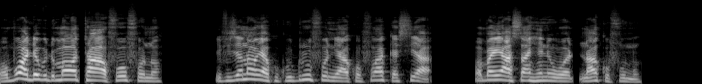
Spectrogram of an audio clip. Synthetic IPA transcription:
wɔ˨bʊ˦a˨de˦we˨dʊ˨mã˦wɔ˦tʰaː˦˨ɔ˨fʊ˦fʊ˨˦nʊ̃˦ | e˨fi˨s̬ɛ˦nã˦wɔ˨jɛ˨a˨kʊ˨kʰu˨du˦u˦fʊ˦nɪ̃˨a˨kʰʊ˨fʊ̃˦a˦kʰɛ˨sɪ˦a̰˨ | wʔɔ̰˦bɛ˦jɛ˦a˨sã˦ɦɪ̃˦nɪ̃˦wɔ˨nã˨˦kʰɔ˨fʊ̃˦mũ˨

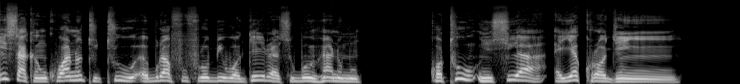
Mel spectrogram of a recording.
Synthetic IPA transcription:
i˦sa˨kŋ̩˨kʰʊ˦a˦nʊ̃˦tʰu˨tʰu˦˨æ˨bu˦ɾa˦fʊ˦fʊ˦ɾo˦bi˦wɔ˨ɡe˦ɾa˨sʊ˨bõ˦n˦ɦᶣã˦nʊ̃˦mũ˦ | kʰɔ˨tʰʊ˦˨n̩˨su˦a˨ɛ˨jɛ˦kʰʊ˨ɾɔ˨d͡ʑɪ̃˦n

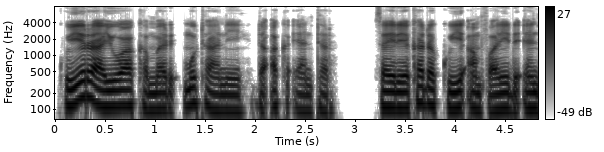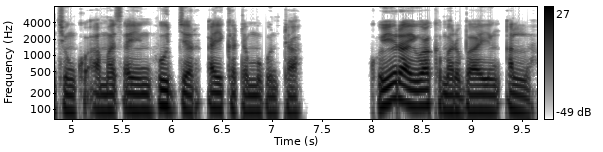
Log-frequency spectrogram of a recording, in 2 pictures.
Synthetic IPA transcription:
kʷu˨ji˦ɽaː˨jʊ˦waː˦kɐ˨mɐ˦rmʊ˦taː˨neː˦da˨ʔa˦ka˨jɐ˦ntɐ˦r | sa˦jdeː˦kɐ˦da˨kʷu˨ji˦ʔa˨mɸaː˨niː˦da˨j̰ɐ˦nt͡ʃɪ˨ŋkʷṵ˨ʔa˨mɐ˦sʼɐ˦jɪ˦ŋhʊ˦d͡ʒːɐ˨rʔa˦jkɐ˨tɐ˦mːʊ˨ɡʷʊ˦ntaː˦ | kʷu˨ji˦ɽaː˨ju˦waː˦kɐ˨mɐ˦rbaː˦jɪ˦ŋʔa˦lːaː˨

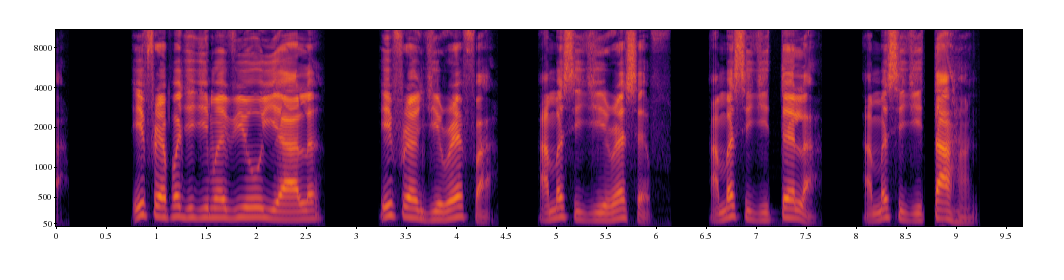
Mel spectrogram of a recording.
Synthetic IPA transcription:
i˦fɾa˨mɸɛ˦d͡ʑi˦d͡ʑi˦mɛ̃˨vi˦wo˦ji˨a˨lɛ˦ | i˦fɾa˨md͡ʑi˨ɾe˦fa̰˨ | a̰˨mɛ̃˨si˨d͡ʑi˨ɾe˦sɛ̰˨f | a̰˨mɛ̃˦si˨d͡ʑi˨t̪ɛ˦la̰˨ | a̰˨mɛ̃˨si˨d͡ʑi˨t̪a˦ɦa̰˨n

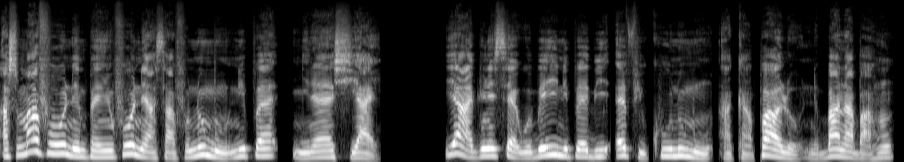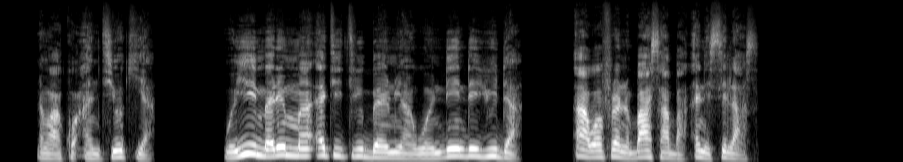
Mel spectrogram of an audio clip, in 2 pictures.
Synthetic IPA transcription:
a˨sʊ˨mã˦fʊ˦nɪ̃˨m̩˨pæ̃˨nĩ˨fʊ˦nɪ̃˨a˨sa˨fʊ˨nʊ̃˦mũ˨nĩ˦pʰæ˦ɲĩ˨nãː˦ɕi˨a˨ɪ̰˨ | jɛ˦a˨d͡ʑᶣɪ˦nɪ̃˦sɛ˦wɔ˨be˦ji˦nĩ˦pʰæ˦bi˦æ˦fi˨kʰu˦nʊ̃˦mũ˨a̰˨kʰã˨pʰa˦u˨lo˨nɪ̃˨ba˦na˨ba̰˨ɦʊ̃˦ | nã˨wɔ˨a˨kʰɔ˨ʔã˨ntʰi˨o˦kʰi˨a̰˨ | wɔ˨ji˦m̩˦mæ˨ɾĩ˦m̩˦mã˦ʔæ˦tʰi˦tʰi˦ɾi˦bæ˨nũ˨a˨wɔ̃˨n˨dɪ̃˦ndɪ˦ju˦da˨ | a˨wɔ˦fɾɛ˦nʊ̃˨ba˦sa˨ba̰˨ʔnɪ̃˨si˦la̰˨s

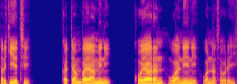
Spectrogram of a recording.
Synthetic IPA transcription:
sɐ˦ɽkʲiː˦jaː˦t͡ʃeː˦˨ | ka˨tɐ˦mbɐ˨jaː˦mɪ˦ni˨ | kʷʰoː˦jaː˦ɽɐ˨ŋwaː˨neː˦neː˨wʔɐ˦nːɐ˨nsa˦wɽɐ˦jiː˦

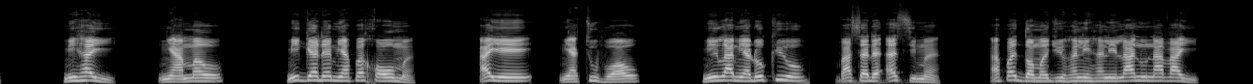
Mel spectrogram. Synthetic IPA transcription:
mĩ˦ɦɛ˦jḭ˨ | ɲã˨mɛ̃˦wo˦ | mĩ˦ɡɛ˦ɖɛ˦mĩ˦a˨ɸɛ˦xɔ˦wo˦mɛ̰̃˨ | e˦jɛ˦ | mĩ˨a˨t̪u˦βɔ˨a˨˦wo˦ | mĩ˦la˦mĩ˨a˨ɖo˦ku˦i˦wo˦ | va˦sɛ˦ɖɛ˦ʔe˦si˨mɛ̰̃˨ | ɛ̰˦ɸɛ˦d̪ɔ˨mɛ̃˨d͡ʒu˨i˨ɦɛ̃˨lĩ˨ɦɛ̃˨lĩ˨la˦nũ˦nã˦va˦jḭ˨

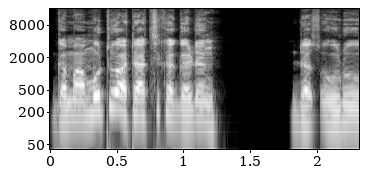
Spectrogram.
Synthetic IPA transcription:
ɡɐ˨ma˦mʊ˦tʊ˦waː˨ta˦t͡ʃɪ˦ka˨ɡɐ˨ɽɪ˦n | da˨sʼoː˨ɽoː˦

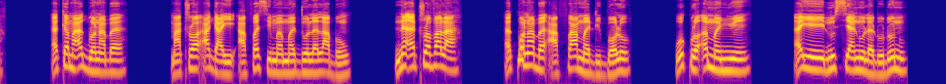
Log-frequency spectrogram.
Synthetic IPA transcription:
ɛ˦kɛ˦mã˨ɛ˦ɡ͡blɔ˨nã˨bɛ˦ | mã˨t̪ɾɔ˦ʔa̰˦ɡa˨ji˨ʔa̰˨ɸɛ˦si˨mɛ̃˨mɛ̃˨d̪o˦lɛ˨la˦bo˨˦ŋ | nɛ̃˦ɛ˦t̪ɾɔ˦va˦la˦ | ɛ̰˦k͡pɔ˦nã˦bɛ˦ʔa̰˨ɸɛ˦a˨mɛ̃˨ɖi˨ɡ͡bɔ˨lo˦ | wo˦k͡plɔ˨ʔɛ˦mɛ̃˨ɲũ˦e˦ | ḛ˦jɛ˦nũ˦si˦a˨nũ˦lɛ˨ɖo˨ɖo˦nũ˦

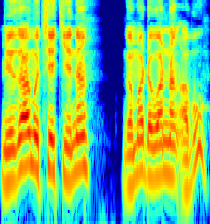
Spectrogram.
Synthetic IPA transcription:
meː˨zaː˦mu˨t͡ʃeː˦˨kʲeː˨nɐ˦ŋ | ɡɐ˨me˦da˨wɐ˦nːɐ˨ŋʔa˨bu˦˨ʔ

